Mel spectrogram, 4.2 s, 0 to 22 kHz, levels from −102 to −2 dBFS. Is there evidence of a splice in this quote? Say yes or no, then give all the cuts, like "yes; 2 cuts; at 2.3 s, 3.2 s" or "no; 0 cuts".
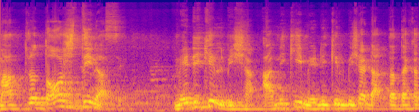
no; 0 cuts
